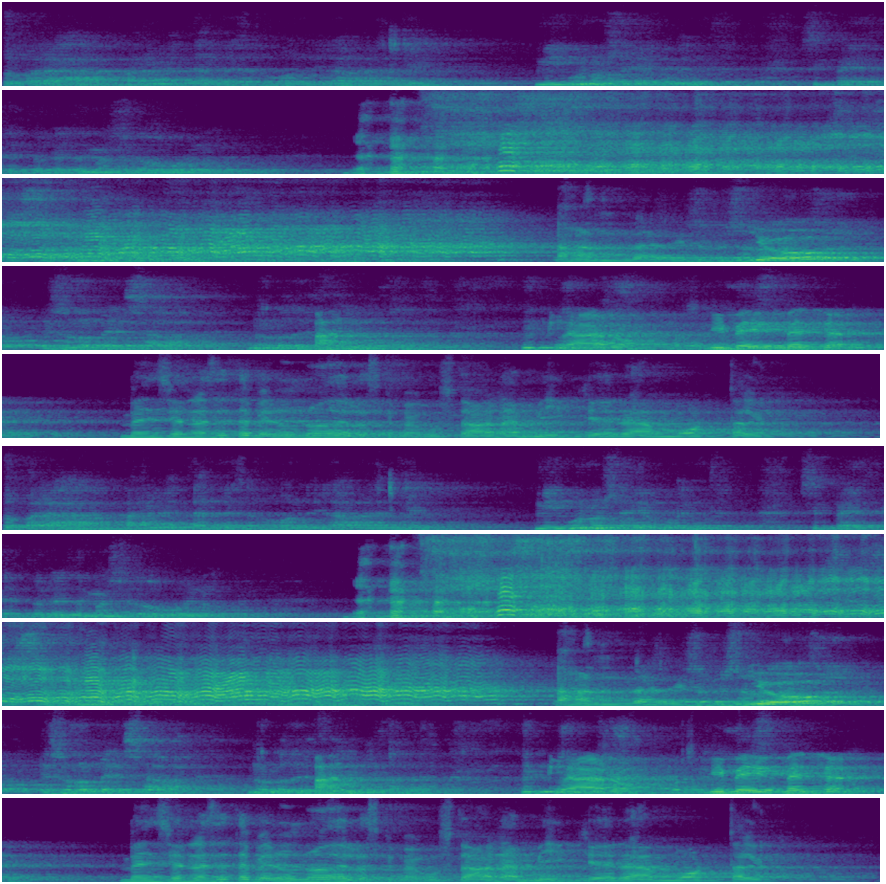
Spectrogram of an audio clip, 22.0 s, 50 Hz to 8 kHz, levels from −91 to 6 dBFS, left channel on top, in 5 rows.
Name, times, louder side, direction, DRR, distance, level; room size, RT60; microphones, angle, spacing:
voice 1, 0.0-2.2 2.7-5.7 6.2-11.0 12.0-17.5, right 1 dB, 90° right, -1 dB, 1.7 m, -37 dB
voice 2, 6.1-7.0 11.6-12.2 12.5-13.0 14.8-15.0 16.0-16.4 16.8-17.4 18.2-21.6, right 2 dB, 15° right, 4 dB, 0.4 m, -30 dB
Laughter, 6.5-11.3, right 3 dB, 45° right, 0.8 m, -27 dB
13.5 x 13.5 x 2.5 m, 2.2 s
head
